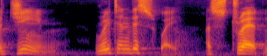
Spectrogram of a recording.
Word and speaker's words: ج: Alright, the counterpart of this letter in English is the letter J, not the letter G, since the letter G sometimes produces the sound G, such as in the word give, got, gain.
